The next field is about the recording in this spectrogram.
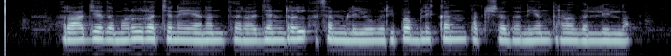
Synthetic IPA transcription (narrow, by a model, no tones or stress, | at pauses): ɾaːd͡ʒjɐd̪ɐmɐɾuɾɐt͡ʃɐnejɐːnɐnt̪ɐɾɐd͡ʒɐnɐɾɐlɐsemblijoːɾipɐblikɐnpɐkʂɐd̪ɐnijɐnt̪ɾɐɳɐd̪ɐlːilːɐ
